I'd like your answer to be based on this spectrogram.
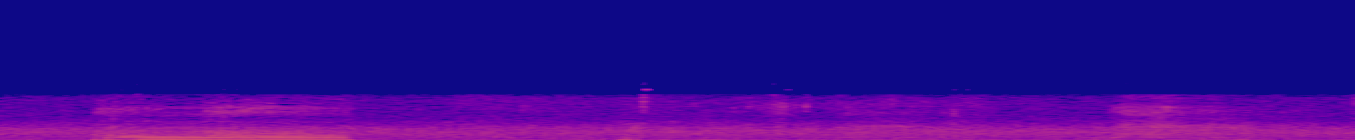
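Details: One low, rattling inward snore lasting over a second, followed by quiet breathing against steady room noise; a snore during sleep.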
